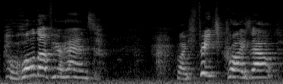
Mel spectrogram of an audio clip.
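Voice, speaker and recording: A woman's voice: very high voice, a little slow, sharp tone, slight background noise, heavily acted. A woman playing an anguished, impulsive young prince and grieving son in a Shakespeare radio play, with theatrical exclamations. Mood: defiant.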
